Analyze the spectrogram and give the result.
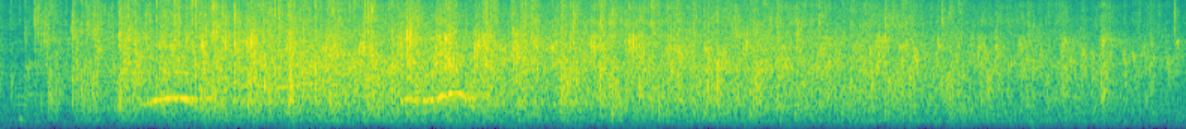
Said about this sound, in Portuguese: Eu admiro. Eu queria que a igreja aplaudisse os líderes que nós temos.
